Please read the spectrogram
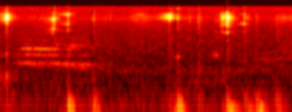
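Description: Computer keyboard keys being tapped: about six quiet, separate clicks, at an uneven pace, as a line of code is edited.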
